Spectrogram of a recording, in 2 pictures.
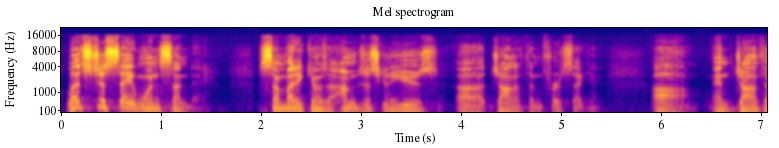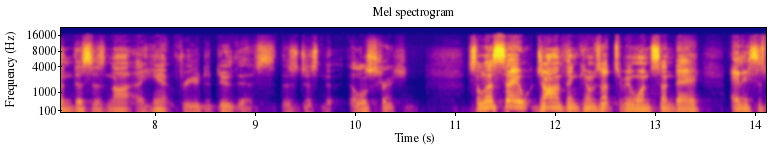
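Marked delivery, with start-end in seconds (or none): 2.8-10.6 quiet aside. Real, not acted. Aside to Jonathan.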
